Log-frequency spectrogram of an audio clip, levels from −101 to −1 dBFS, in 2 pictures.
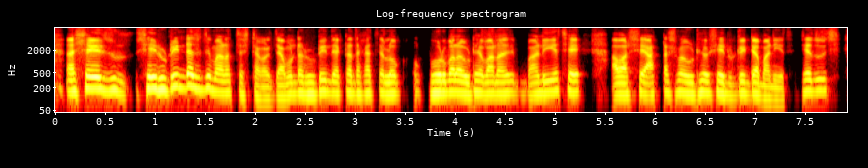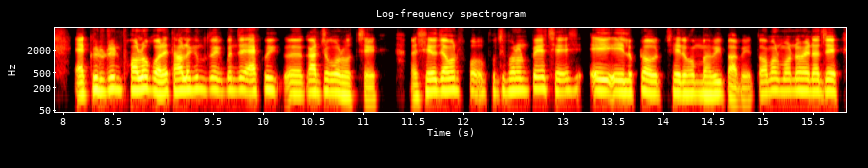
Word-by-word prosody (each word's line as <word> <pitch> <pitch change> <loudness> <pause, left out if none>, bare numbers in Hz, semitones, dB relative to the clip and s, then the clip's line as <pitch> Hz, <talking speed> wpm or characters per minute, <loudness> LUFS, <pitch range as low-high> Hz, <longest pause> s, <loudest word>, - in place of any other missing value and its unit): আ - - +10
সেই 200 -1 +10
রু 180 - 0 0.3
সেই 195 0 +7
রুটিনটা 215 +4 +4
যদি 200 +2 0
মানার 150 -1 0
চেষ্টা 125 -2 -7
করে। 110 0 -5
যেমনটা 135 +5 0
রুটিন 160 +3 -2
একটা 150 +2 -3
দেখাচ্ছে 145 +1 -4
লোক 140 -1 -1
ও - - -15 0.2
ভোরবেলা 150 +1 +4
উঠে 150 +3 -2
বানাই 140 0 +1 0.2
বানিয়েছে। 150 +4 0 0.4
আবার 130 +1 +4
সে - - -2
৮ 130 - -10
টার 150 - -5
সময় 150 -1 -1
উঠেও 150 +2 -2
সেই 145 - +3
রুটিনটা 140 +2 +2
বানিয়েছে। 105 -3 -4
সে 165 - +1
যদি 170 0 -5
স - - -14 0.4
একই 140 +7 0
রুটিন 185 +3 0
ফলো 180 +2 +5
করে, 145 -2 +5
তাহলে 175 +2 +3
কিন্তু 185 -1 -7
দেখবেন 180 +1 -5
যে - - +3
একই 185 +3 -3 0.2
এ - - 0 0.2
কার্যকর 155 -1 +1
হচ্ছে। 125 -3 -6 0.4
অ্যা - - -6
সেও 165 +1 +4
যেমন 175 +1 +4
ফ - - -73 0.2
প্রতিফলন 175 0 -4
পেয়েছে 195 -3 +1
সে 190 - -15 0.2
এ - - +6 0.2
এই 155 - +3
লোকটাও 150 0 0 0.2
সেরকমভাবেই 145 -2 -1
পাবে। 100 - -2
তো - - -28
আমার 175 +2 -4
মনে 170 0 -3
হয় 170 -1 +1
না - - +4
যে 165 - +7
155 Hz, 230 wpm, -23 LUFS, 140-175 Hz, 0.4 s, আ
